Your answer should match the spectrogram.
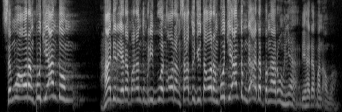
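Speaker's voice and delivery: high, loud fervent preaching; rising fervent sermon climax; preaching at full force. Real, not acted. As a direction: drive the point home passionately. Preacher emphatic peak.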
